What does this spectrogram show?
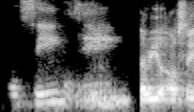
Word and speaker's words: WOC: How do you pronounce that? See. WOC.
